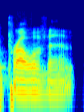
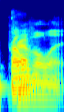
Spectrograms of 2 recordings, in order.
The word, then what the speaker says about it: prevalent: And I'm happy to say that that like sense of heart is like still so prevent did I say it right that time? Prevalent. No, you said prevalent. That's prevent. Prevalent.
